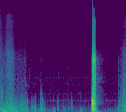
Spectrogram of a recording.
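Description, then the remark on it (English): A single short, loud fart bursts out after a stretch of quiet, low murmuring sounds, lasting only a fraction of a second with a sharp, raspy snap. “I think I might have to fart.”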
